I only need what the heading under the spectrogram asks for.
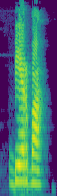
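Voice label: "берба", Komi-Zyrian, female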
